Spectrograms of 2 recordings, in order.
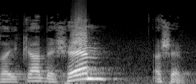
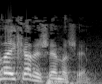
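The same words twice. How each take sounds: First: There is a pause before the last word. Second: There is no pause before the last word. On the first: The speaker calls it right. "צריך להפסיק בין בשם לבין השם" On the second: The speaker calls it wrong. "לא ככה"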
